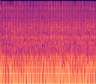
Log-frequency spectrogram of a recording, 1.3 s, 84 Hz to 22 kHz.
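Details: Ford Ranger diesel, about 300,000+ km, that started then stalled. After replacing the CKP and CMP sensors with genuine parts and bleeding the fuel: steady even idle with a deep consistent rumble and no shake. Normal idle.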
